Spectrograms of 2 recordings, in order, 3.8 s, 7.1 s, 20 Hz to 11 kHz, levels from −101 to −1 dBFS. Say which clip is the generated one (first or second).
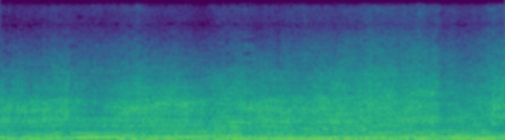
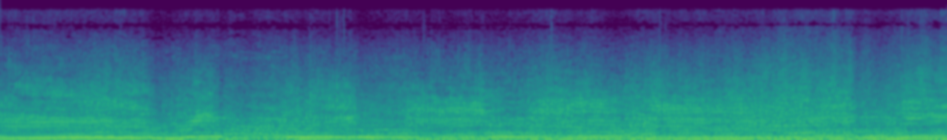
first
